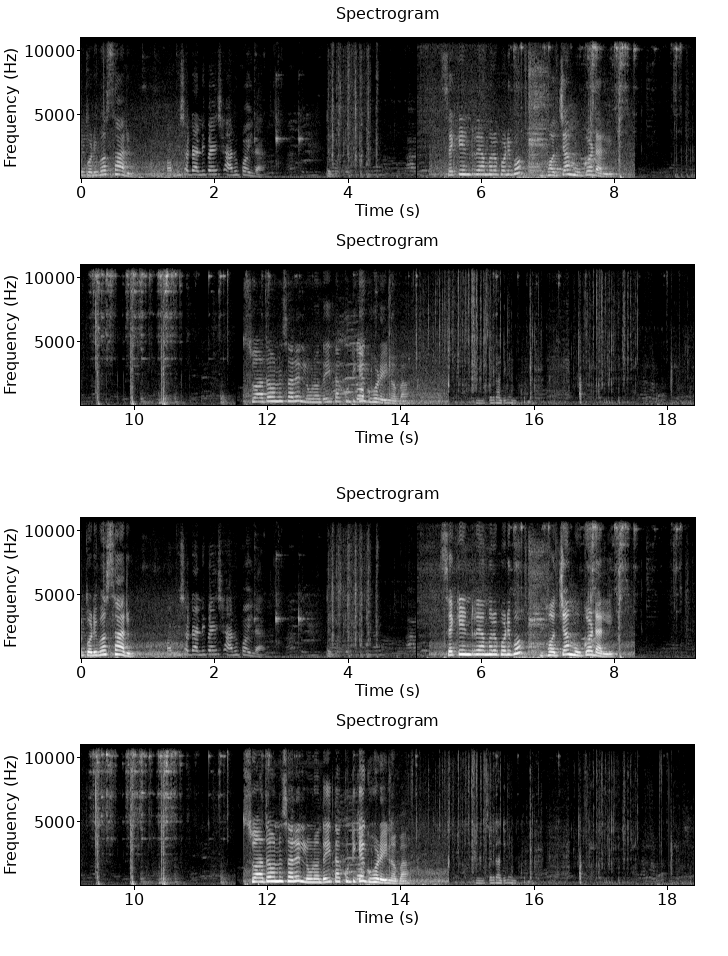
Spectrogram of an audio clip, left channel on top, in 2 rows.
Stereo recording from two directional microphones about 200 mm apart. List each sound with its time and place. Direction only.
0.1 s a woman's voice: 40° right (ahead or behind)
1.5 s a woman's voice: centre (ahead or behind)
5.5 s a woman's voice: 35° right (ahead or behind)
9.9 s music: 5° right (ahead or behind)
11.6 s a woman's voice: 35° right (ahead or behind)
14.5 s a sound: 5° left (ahead or behind)
15.4 s speech: 10° right (ahead or behind)
16.9 s a sound: centre (ahead or behind)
